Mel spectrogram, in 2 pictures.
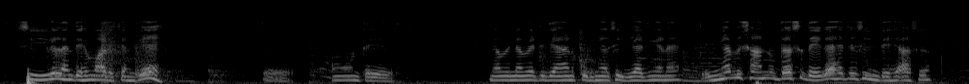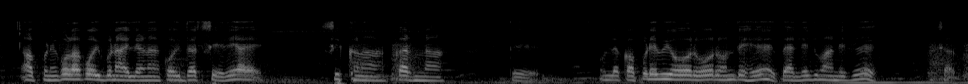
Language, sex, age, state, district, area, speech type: Dogri, female, 60+, Jammu and Kashmir, Samba, urban, spontaneous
